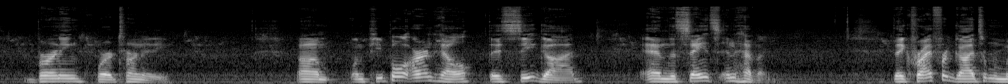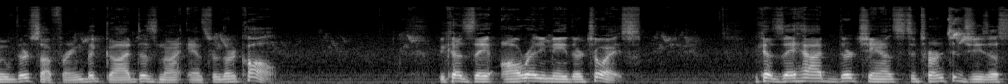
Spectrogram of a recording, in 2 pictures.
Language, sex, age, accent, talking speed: English, male, 40-59, American, 140 wpm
